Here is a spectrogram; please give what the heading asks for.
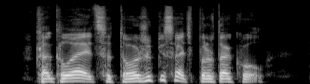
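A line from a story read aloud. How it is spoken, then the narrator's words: Gloating bass voice. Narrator (Russian): злорадным басом спросила Розалия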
